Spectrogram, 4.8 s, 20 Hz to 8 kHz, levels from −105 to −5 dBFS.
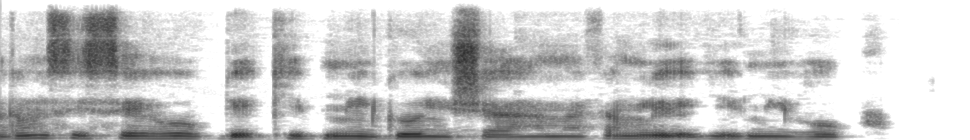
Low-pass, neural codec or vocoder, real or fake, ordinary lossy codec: none; none; real; none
